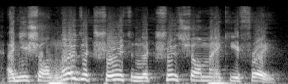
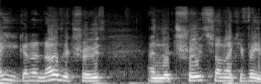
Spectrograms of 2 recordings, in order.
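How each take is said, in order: First: Lifted, eager recital of a favourite verse; mock popular quote. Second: Said in the usual way. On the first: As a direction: quote "know" up high, like a slogan people love. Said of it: "a lot of people say". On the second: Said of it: "But look at something".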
